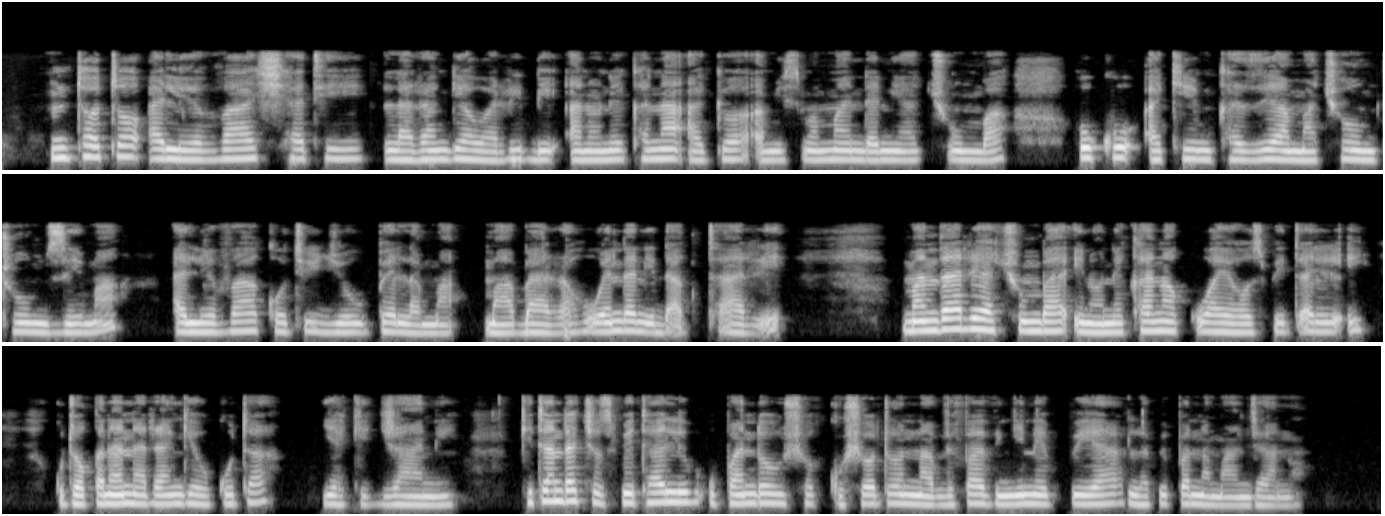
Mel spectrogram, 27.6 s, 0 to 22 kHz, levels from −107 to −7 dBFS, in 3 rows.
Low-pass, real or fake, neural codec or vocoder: 7.2 kHz; real; none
